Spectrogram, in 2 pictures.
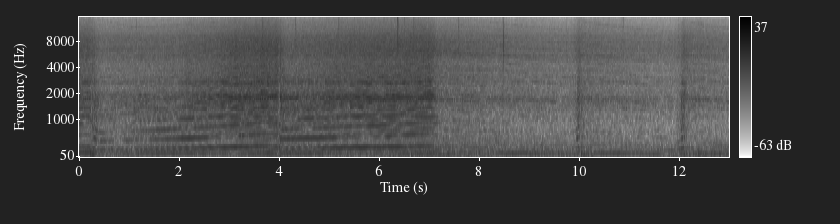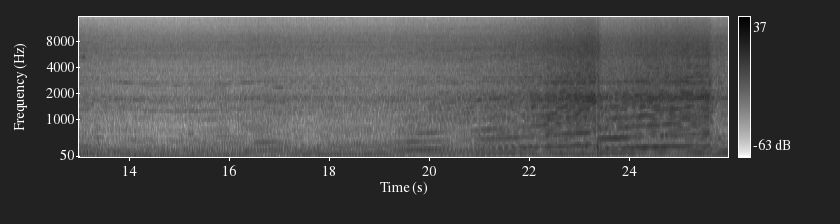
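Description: Porsche 718 Cayman GT4's naturally aspirated flat-six heard from inside the cabin under hard acceleration on track. The revs climb, break at an upshift about four seconds in and climb again, then fall away as the driver lifts off, with a couple of sharp clicks. Midway the revs climb again through another upshift and drop once more near the end.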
